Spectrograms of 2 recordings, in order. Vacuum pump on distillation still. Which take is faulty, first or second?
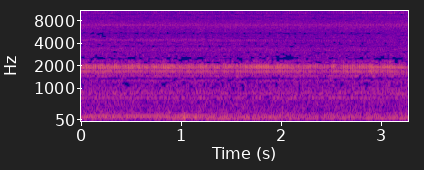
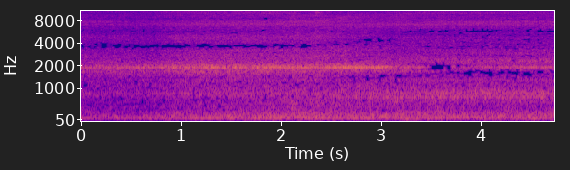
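first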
